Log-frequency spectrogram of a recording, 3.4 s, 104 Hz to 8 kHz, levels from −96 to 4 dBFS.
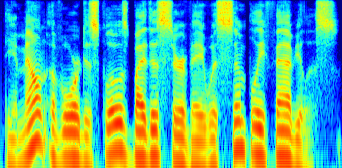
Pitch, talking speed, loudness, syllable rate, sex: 130 Hz, 195 wpm, -15 LUFS, 5.8 syllables/s, male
